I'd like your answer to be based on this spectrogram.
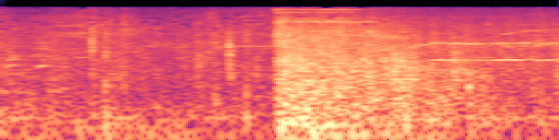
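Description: A horse whinnies amid a tense escape scene in the video game A Plague Tale: Innocence, a loud burst of neighing over rumbling booms and game noise, with a high trailing tone afterward.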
